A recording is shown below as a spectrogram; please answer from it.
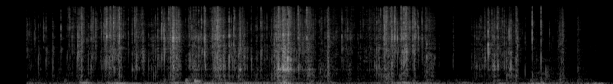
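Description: Foil wrapper of a 2020 Panini Select football card pack being torn open and crinkled by hand: a dense run of crackling that starts a moment in and stops just before the end.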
